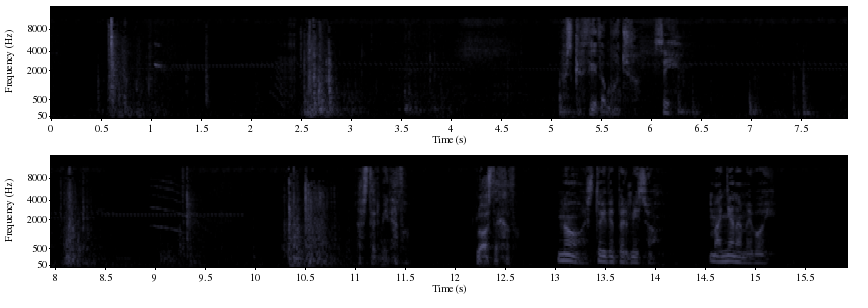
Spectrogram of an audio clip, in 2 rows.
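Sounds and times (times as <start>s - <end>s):
door being opened: 0.5s - 5.2s, 6.5s - 11.1s
speech: 5.5s - 6.6s, 12.2s - 15.3s.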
